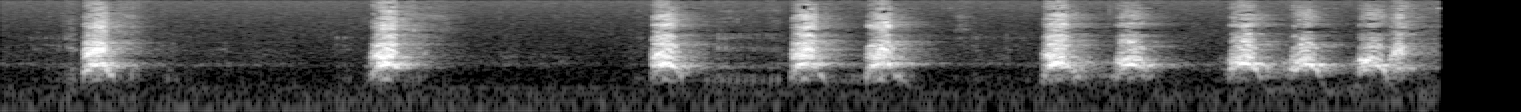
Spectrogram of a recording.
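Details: Dog barking in a series of about ten sharp, loud barks. They start well spaced, then come faster, often in quick pairs, over a quiet background.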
